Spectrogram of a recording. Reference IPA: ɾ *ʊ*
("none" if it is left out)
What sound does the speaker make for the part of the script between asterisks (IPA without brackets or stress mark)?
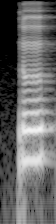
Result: ʊ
